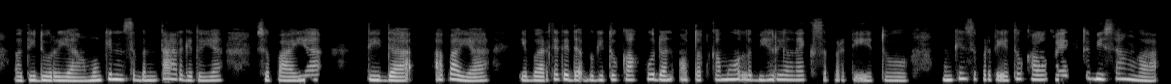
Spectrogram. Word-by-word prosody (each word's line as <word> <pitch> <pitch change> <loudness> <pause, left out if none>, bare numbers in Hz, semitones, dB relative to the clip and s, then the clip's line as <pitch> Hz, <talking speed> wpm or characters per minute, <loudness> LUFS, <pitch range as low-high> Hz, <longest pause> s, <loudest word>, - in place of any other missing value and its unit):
eee, 180 - 0
tidur 190 -1 +4
yang 170 -1 +2
mungkin 200 +5 +4 0.2
sebentar 195 +3 0
gitu 185 0 -2
ya, 190 - 0 0.4
supaya 190 +1 +1 0.6
tidak 190 -3 +4 0.4
apa 230 +2 +2
ya 170 - +2 0.5
ibaratnya 190 +3 +2
tidak 205 -3 +1
begitu 205 +2 -1
kaku 210 +2 -2
dan 205 0 +4
otot 205 -1 -3
kamu 215 +1 +3 0.2
lebih 200 0 0
rileks 210 -1 -1
seperti 190 - -8
itu. 180 - -8 0.6
Mungkin 210 +6 +2
seperti 220 -3 -4
itu 250 - -2
kalau 220 -2 +1
kayak 215 -1 -3
gitu 215 - -11
bisa 245 +2 -2
nggak? 180 -5 +1
205 Hz, 155 wpm, -22 LUFS, 190-215 Hz, 0.6 s, tidur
